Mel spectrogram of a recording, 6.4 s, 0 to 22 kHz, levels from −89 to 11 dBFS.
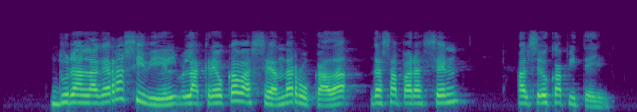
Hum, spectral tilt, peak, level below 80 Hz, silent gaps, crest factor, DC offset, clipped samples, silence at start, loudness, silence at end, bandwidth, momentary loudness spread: none; -5.5 dB/octave; -2 dBFS; -62 dBFS; none; 14 dB; under 0.1%; under 0.1%; 0.5 s; -15 LUFS; 0.3 s; 7.8 kHz; 10 LU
